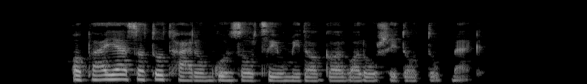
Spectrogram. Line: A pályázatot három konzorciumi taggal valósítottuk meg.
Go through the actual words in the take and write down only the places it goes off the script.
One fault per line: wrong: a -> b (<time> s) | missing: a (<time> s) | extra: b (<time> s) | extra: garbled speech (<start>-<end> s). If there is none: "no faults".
no faults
